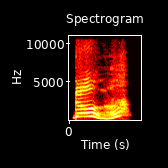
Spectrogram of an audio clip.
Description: Erze-Vox_Attack3_jp.wav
